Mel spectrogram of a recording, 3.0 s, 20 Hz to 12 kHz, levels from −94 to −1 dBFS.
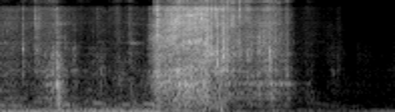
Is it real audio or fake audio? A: fake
